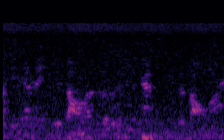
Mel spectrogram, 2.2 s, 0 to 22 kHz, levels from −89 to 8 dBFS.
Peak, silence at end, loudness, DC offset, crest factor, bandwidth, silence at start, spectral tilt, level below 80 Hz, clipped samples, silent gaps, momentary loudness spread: -32 dBFS; 0 s; -53 LUFS; under 0.1%; 20 dB; 11.5 kHz; 0.05 s; -4 dB/octave; -60 dBFS; under 0.1%; none; 7 LU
